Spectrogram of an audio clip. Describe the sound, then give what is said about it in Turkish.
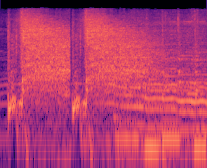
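Two sharp, loud whip cracks snap about half a second apart, each followed by a hissy tail, with a steady music bed continuing underneath. “Abi kamçı ne güzel şaklıyor yazmış efendim.”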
